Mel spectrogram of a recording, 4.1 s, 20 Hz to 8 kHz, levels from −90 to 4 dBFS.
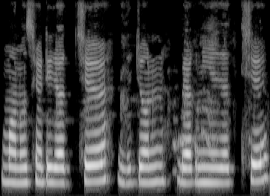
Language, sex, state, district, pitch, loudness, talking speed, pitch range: Bengali, female, West Bengal, Malda, 235 Hz, -18 LUFS, 120 wpm, 230-250 Hz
